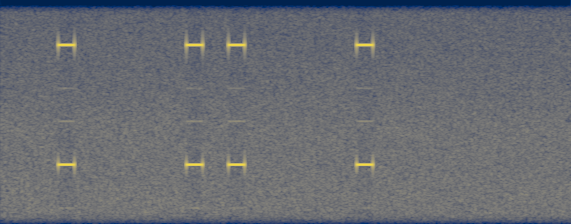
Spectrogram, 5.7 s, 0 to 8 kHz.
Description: Beep code, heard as beeps from a small speaker, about 2150 Hz. 1-2-1. In Phoenix BIOS tables: interval timer failure.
